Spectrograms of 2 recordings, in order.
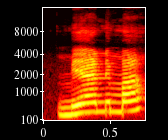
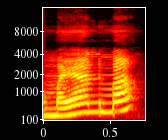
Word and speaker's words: Myanmar: And then we have got Micronesia, Federated States, Moldova Republic, Monaco, Mongolia, Montenegro, Morocco, Myanmar or Myanmar. Some call it Myanmar, some Myanmar, whichever.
